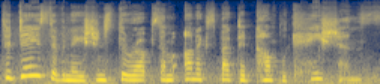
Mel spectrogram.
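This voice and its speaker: A self-assured young diviner official from a video game. Her voice is fairly high, with formal, precise, imperious delivery. There is faint noise in the game stream capture. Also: sing-song, fairly quick. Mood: brisk, self-assured.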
